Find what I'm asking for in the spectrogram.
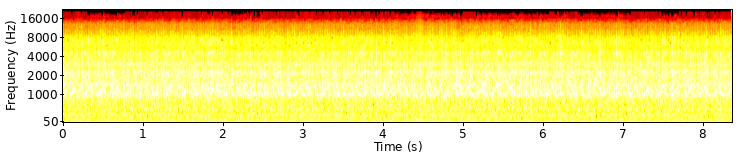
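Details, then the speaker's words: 1962 Peterbilt 351 with an old pre-cup Cat diesel, started after sitting about 3 months over winter: a loose, rattly idle at about three beats a second, even and steady with a marble-like clatter; sounds healthy. "I think this is by far my favorite kind of engine, these old pre-cup cats. They just sound awesome."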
